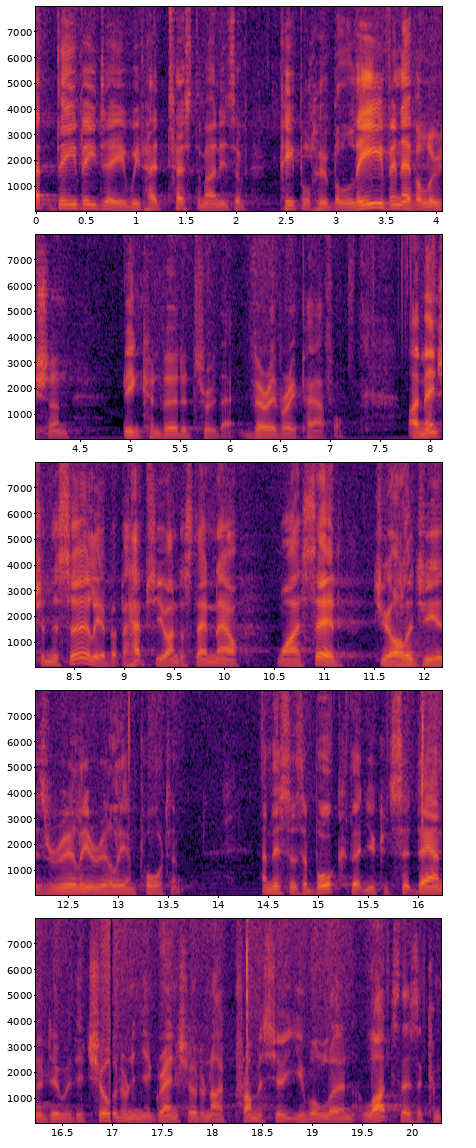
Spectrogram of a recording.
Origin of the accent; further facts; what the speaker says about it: Australia; So I'm from Australia originally.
